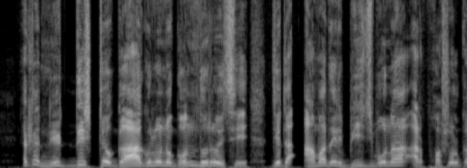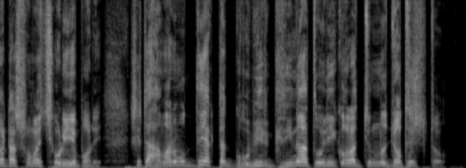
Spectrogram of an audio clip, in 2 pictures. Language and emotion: Bengali, disgusted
